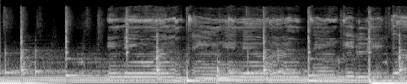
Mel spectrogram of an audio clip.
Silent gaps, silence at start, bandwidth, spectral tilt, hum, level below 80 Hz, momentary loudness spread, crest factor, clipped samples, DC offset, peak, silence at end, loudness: none; 0 s; 16 kHz; -5.5 dB/octave; none; -14 dBFS; 4 LU; 10 dB; under 0.1%; under 0.1%; 0 dBFS; 0 s; -11 LUFS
